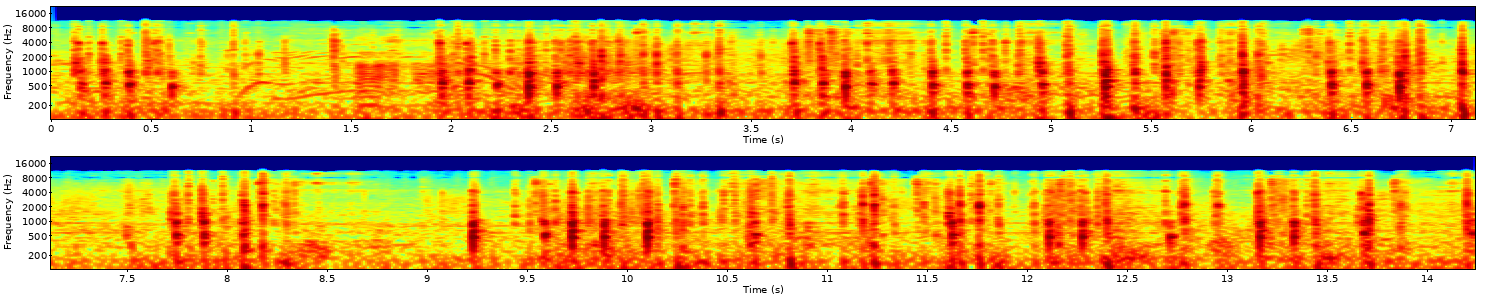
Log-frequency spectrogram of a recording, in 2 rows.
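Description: Crown 202 arcade controller buttons give rapid, irregular clicks much like keyboard keys, tapped steadily for the whole stretch over a busy background murmur.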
